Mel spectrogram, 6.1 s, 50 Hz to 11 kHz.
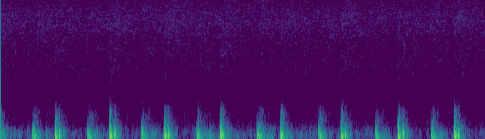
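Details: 21-year-old man, third left sternal border: innocent grade 2 systolic murmur with normally split second heart sound.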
